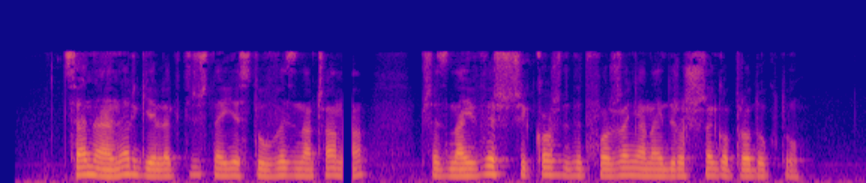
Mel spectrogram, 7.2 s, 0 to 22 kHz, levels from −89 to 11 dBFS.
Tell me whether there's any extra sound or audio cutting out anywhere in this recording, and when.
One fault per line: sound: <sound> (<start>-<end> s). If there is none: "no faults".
sound: dropout (2.8-2.9 s)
